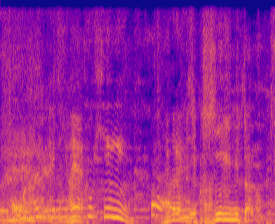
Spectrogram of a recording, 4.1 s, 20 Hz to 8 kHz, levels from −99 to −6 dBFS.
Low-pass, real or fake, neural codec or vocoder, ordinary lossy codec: none; fake; codec, 16 kHz, 4 kbps, FreqCodec, smaller model; none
